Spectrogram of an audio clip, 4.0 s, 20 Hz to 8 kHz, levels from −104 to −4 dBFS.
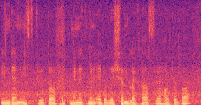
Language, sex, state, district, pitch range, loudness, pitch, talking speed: Bengali, male, Tripura, West Tripura, 115-125 Hz, -17 LUFS, 120 Hz, 135 wpm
